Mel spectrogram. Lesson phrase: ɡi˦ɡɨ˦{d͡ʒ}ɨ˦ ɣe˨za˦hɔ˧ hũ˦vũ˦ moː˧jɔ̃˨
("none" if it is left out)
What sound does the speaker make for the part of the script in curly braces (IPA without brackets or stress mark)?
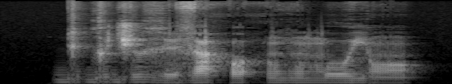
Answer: d͡ʒ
